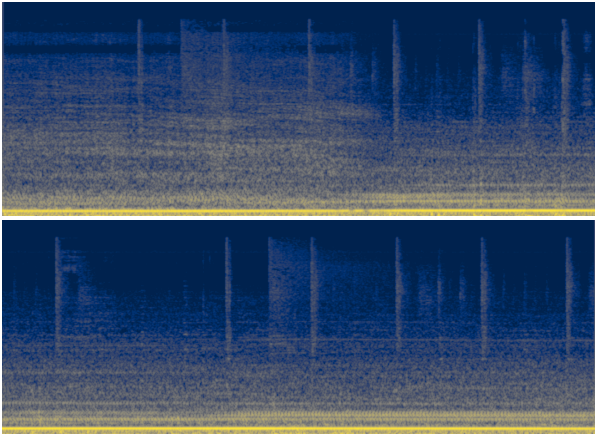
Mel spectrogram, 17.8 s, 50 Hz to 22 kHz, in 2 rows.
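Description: Corvette C6's V8 engine running steadily at cruising speed, heard from inside the cabin, with a brief dip in level about five seconds in.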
